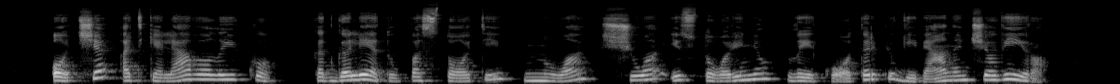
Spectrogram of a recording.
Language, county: Lithuanian, Utena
